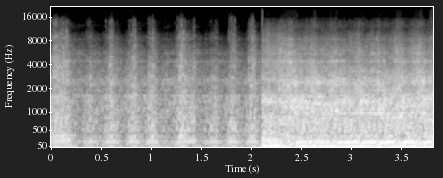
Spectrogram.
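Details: 2000HP Cummins diesel drag truck moving under its own power for the first time in about a year and a half. Lumpy pulsing about three beats a second, then a loud load increase; owner says it's not running right. Rough running.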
